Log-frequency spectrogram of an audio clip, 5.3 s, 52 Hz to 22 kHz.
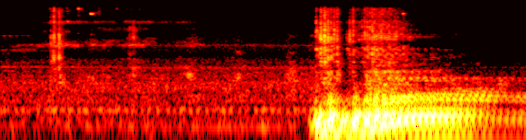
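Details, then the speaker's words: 1988 Subaru Loyale, saved from scrap, first start out of gear: a few quiet seconds, then engine catches at once and settles into a steady, even idle; starts easily. "that started really easy uh oh we might have to hang on"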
